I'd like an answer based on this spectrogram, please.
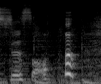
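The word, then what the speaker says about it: Sissel: guys were like yeah it's sisle who know maybe it's just cuz it rhymes with missile and they were like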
